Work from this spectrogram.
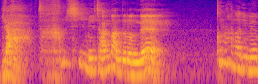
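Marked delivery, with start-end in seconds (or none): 0.1-3.3 higher, louder, slow and beaming; overjoyed. Shown as a demonstration. God marvelling at creation, slow joyful praise. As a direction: linger on it with delight. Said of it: "기분이 업이 돼가지고".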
